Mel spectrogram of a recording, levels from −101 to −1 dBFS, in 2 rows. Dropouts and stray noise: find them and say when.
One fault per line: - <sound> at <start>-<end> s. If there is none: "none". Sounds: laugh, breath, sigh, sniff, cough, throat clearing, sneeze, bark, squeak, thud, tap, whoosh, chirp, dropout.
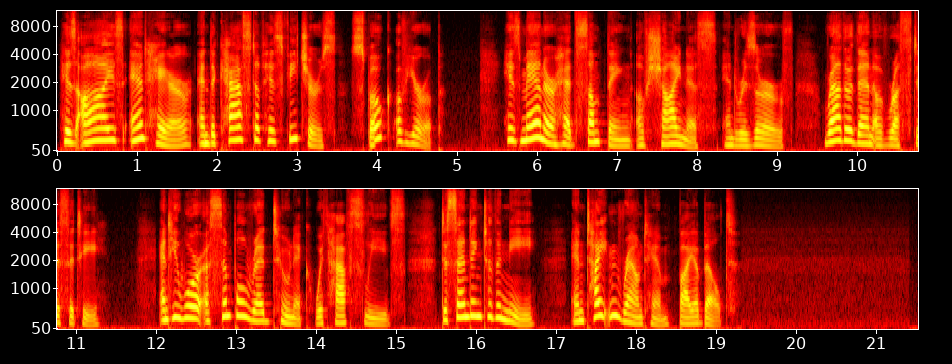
none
